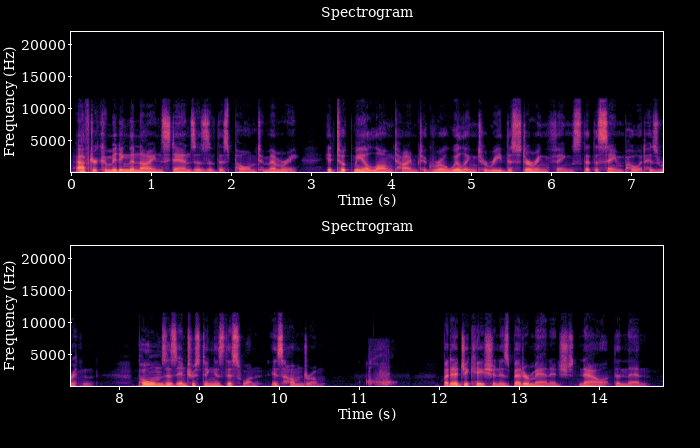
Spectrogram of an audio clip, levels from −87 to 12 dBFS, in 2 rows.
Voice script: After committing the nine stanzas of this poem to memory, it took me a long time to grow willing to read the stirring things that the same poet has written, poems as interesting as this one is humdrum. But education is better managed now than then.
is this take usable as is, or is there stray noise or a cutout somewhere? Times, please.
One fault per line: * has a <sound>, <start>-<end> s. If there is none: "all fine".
* has a laugh, 11.0-11.5 s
